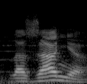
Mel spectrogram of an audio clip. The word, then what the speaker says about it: lasagna: MCV move from Legend lasagna oh that's a silent G yeah no we have like a soft G like the the sound Legend loses a minor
